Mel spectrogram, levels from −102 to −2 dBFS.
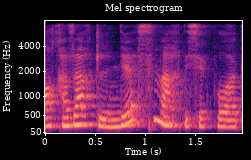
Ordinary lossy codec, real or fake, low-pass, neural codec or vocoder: none; fake; 7.2 kHz; vocoder, 44.1 kHz, 128 mel bands every 512 samples, BigVGAN v2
